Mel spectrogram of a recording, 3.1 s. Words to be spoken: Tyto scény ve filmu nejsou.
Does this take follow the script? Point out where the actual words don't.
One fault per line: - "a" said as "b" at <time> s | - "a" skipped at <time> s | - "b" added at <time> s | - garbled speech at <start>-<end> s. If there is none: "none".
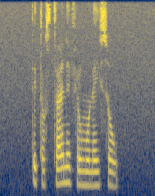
- "ve" skipped at 1.4 s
